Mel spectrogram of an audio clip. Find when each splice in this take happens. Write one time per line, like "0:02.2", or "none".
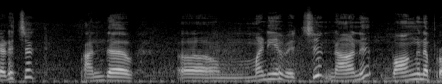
none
